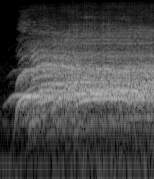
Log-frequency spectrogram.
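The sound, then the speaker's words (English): An audience bursts into loud, high-pitched screaming to vote for the name Beersheba, swelling within a fraction of a second and holding steady, a dense wall of many voices shrieking and cheering together. “If you want to call it Beersheba, just let us know by screaming.”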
